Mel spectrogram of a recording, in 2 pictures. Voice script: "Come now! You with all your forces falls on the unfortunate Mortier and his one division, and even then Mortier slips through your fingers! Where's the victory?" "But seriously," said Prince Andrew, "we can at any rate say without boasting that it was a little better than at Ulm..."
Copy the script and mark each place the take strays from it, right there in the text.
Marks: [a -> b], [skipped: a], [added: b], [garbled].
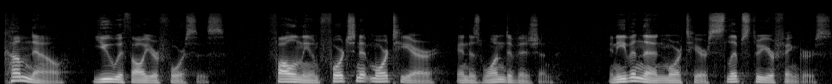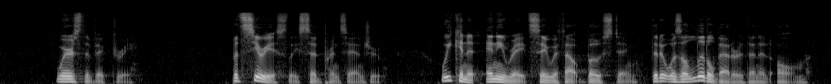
"Come now! You with all your forces [falls -> fall] on the unfortunate Mortier and his one division, and even then Mortier slips through your fingers! Where's the victory?" "But seriously," said Prince Andrew, "we can at any rate say without boasting that it was a little better than at Ulm..."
